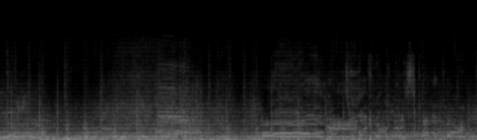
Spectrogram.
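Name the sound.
car doing a burnout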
